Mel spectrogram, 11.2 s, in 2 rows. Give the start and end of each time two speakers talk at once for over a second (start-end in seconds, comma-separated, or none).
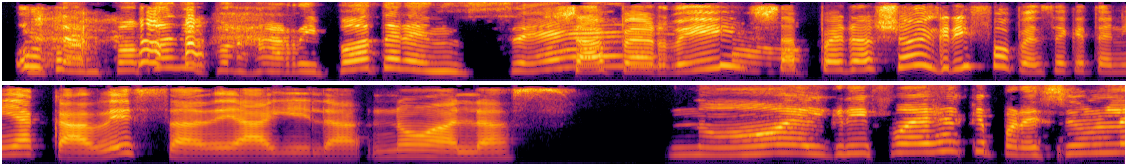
none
